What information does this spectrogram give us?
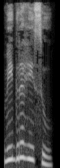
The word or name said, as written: ವಿಗ್ರಹಿಸು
